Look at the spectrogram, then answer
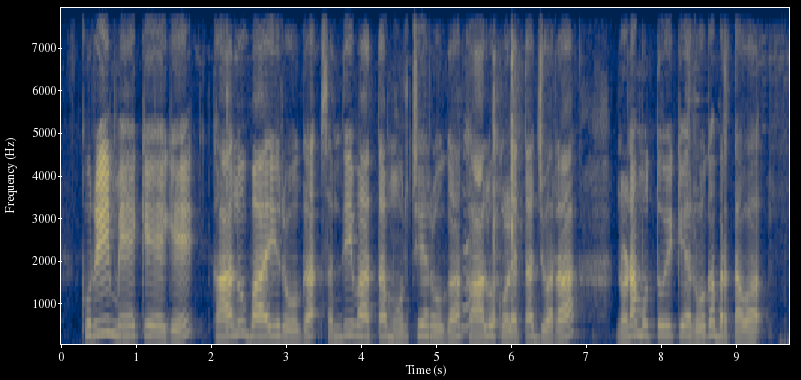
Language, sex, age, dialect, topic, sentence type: Kannada, female, 60-100, Central, agriculture, statement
